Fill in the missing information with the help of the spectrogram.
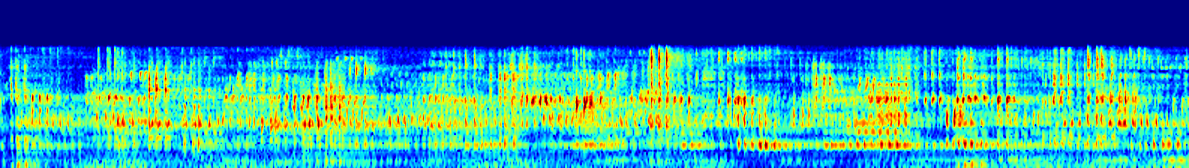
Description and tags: For this sound I mixed two sounds and I lowered the speed and I did inversion. After that I increased the height.This sound makes me remember to the sound of the forest.
height, mix, sinusoid, inversion, speed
